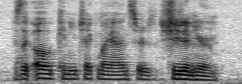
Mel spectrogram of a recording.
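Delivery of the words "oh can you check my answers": barely audible, quiet, low put-on mumble. Telling of a classmate the teacher couldn't hear, the speaker imitates him: low voice. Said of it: "speaking in such a low voice".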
